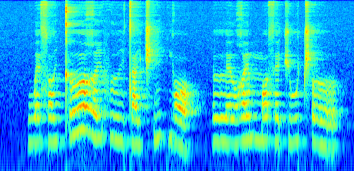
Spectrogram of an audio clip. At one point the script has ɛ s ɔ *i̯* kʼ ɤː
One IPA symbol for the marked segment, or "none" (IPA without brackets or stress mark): i̯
